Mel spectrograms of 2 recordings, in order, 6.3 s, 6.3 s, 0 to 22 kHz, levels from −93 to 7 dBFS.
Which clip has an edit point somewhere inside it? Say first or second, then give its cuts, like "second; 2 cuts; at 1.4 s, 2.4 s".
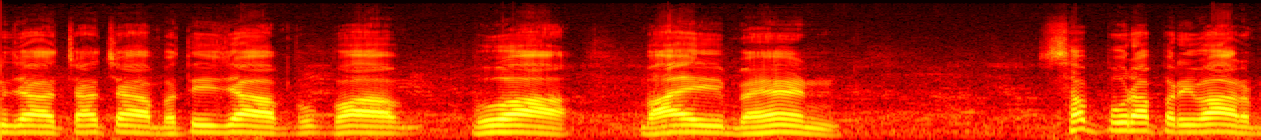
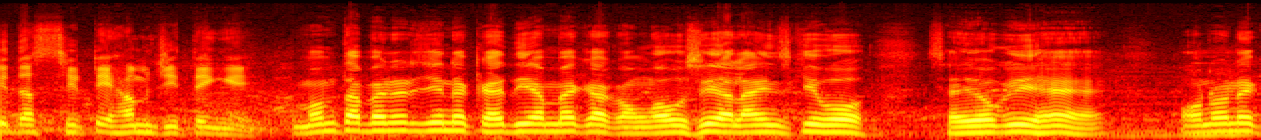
second; 1 cut; at 1.4 s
